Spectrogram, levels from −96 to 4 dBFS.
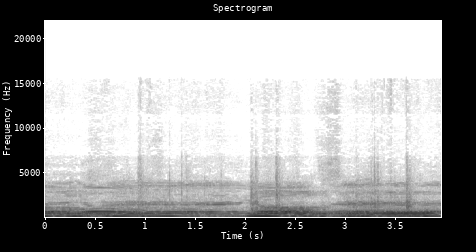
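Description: No technical faults can be heard anywhere in the audio, and the signal stays intact and steady throughout.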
